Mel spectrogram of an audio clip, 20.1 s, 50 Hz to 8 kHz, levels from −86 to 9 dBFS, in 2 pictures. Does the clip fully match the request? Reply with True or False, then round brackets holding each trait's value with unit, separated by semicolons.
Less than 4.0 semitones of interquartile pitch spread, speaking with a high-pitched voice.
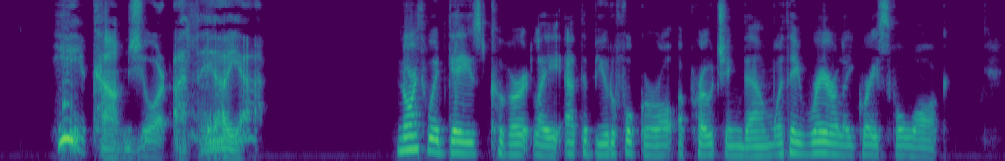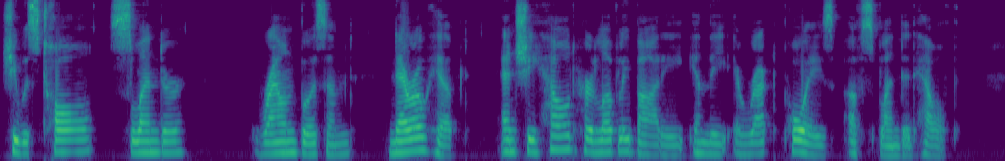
False (3.6 semitones; 155 Hz)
